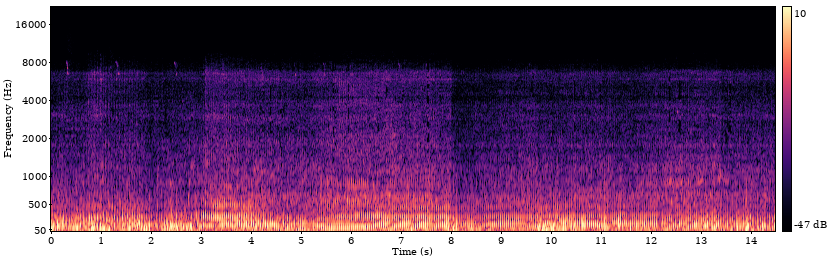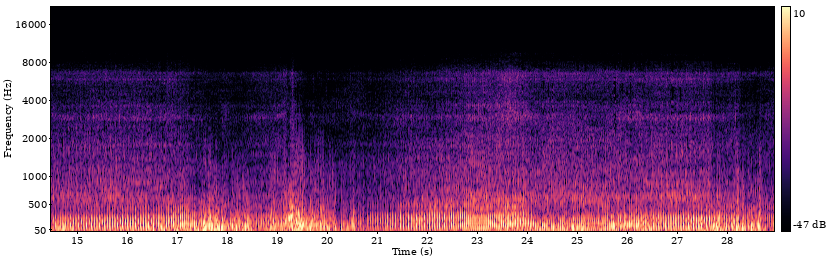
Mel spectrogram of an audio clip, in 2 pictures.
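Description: Enduro motorcycle engine running at low speed, the revs rising and falling, with a brief lull about two-thirds through.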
